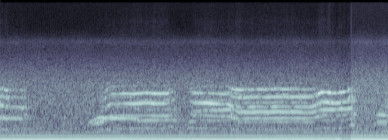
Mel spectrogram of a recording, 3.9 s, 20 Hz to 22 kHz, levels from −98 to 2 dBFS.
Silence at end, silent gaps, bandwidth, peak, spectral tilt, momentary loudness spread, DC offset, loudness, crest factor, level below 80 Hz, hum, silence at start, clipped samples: 0 s; none; 7.2 kHz; -4 dBFS; -6.5 dB/octave; 7 LU; under 0.1%; -19 LUFS; 14 dB; -20 dBFS; none; 0 s; under 0.1%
